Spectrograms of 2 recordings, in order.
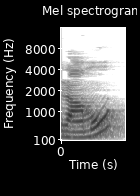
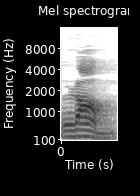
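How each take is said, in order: First: The word ends with a final vowel sound. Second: The word ends on the consonant m. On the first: This is the older form of the word. "প্রথমটার উচ্চারণ হবে রামও" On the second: This is the later form after the final vowel dropped. "এই অন্তিমের অ লুপ্ত হয়ে গেল, হলো রাম"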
